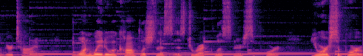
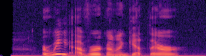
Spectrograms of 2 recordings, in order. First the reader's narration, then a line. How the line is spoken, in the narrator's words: Sarah whined from the back seat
